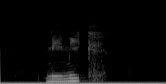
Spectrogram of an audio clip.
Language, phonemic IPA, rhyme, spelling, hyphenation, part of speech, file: Dutch, /miˈmik/, -ik, mimiek, mi‧miek, noun, Nl-mimiek.ogg
- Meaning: facial expression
